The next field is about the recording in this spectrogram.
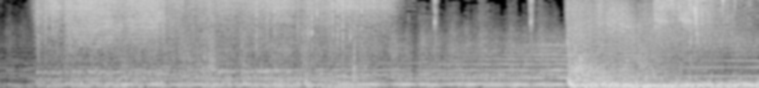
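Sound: huge explosion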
